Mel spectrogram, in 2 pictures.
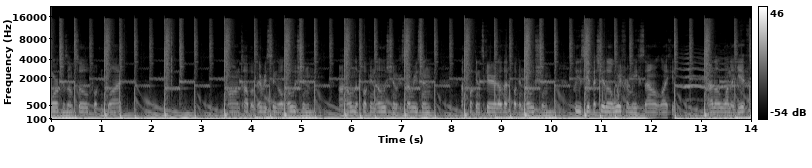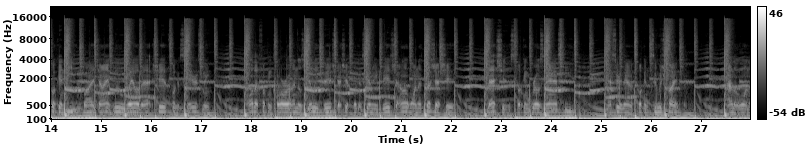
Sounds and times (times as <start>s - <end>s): Music: 0.0s - 27.9s.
